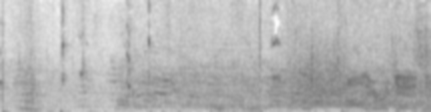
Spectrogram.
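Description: Basketball game sound in an arena: a ball dribbled on the hardwood court, with crowd noise swelling over the last second or so.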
